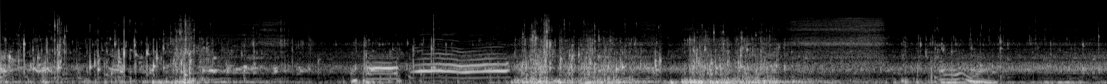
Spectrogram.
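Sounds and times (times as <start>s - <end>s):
diver exhaling gurgling bubbles: 0.0s - 4.1s, 5.1s - 11.0s
regulator hissing inhale: 2.3s - 3.1s, 6.3s - 6.8s, 7.8s - 9.1s.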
